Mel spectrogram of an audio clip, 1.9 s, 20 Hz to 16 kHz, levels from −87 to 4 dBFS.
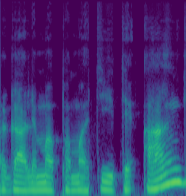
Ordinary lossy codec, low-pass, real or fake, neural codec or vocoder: Opus, 24 kbps; 14.4 kHz; fake; autoencoder, 48 kHz, 128 numbers a frame, DAC-VAE, trained on Japanese speech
